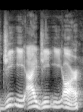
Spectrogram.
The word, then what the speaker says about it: Geiger: If you like Geiger bars, actually it's Geiger. If you need to know how to spell it, they're made in Germany, right?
